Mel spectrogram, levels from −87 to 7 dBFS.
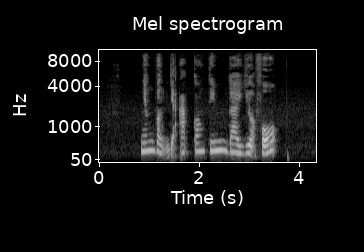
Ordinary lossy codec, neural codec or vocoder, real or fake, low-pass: AAC, 48 kbps; vocoder, 22.05 kHz, 80 mel bands, Vocos; fake; 9.9 kHz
